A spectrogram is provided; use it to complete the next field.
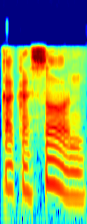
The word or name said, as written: Carcassonne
